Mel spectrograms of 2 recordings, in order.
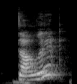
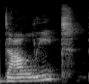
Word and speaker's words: Dalit: Dalit? – It's our secret word of the day! – And some people might say Dalit because that's how it's spelled in English,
